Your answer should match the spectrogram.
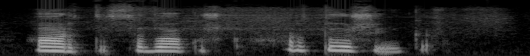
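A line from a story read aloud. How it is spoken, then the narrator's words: Crying boy. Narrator (Russian): вторил ей плачущим голосом мальчик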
